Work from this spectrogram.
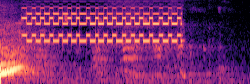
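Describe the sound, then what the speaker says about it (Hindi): A mobile phone rings on a comedy stage set, giving one steady electronic ringtone burst that cuts off abruptly after about a second. "मेरा फोन बजा"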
